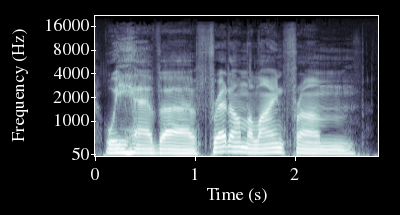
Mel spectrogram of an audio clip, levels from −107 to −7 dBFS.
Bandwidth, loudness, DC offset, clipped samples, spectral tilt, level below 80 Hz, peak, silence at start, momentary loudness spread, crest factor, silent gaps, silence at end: 12 kHz; -11 LUFS; under 0.1%; under 0.1%; -8 dB/octave; -38 dBFS; -2 dBFS; 0.1 s; 4 LU; 10 dB; none; 0.2 s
